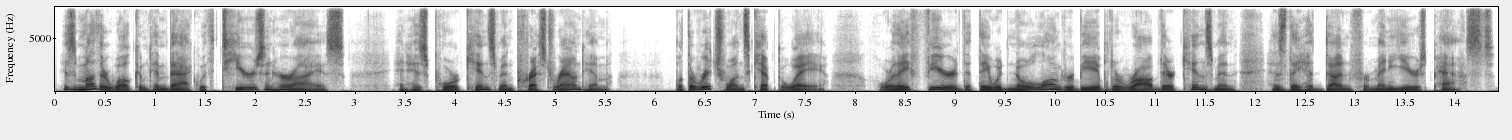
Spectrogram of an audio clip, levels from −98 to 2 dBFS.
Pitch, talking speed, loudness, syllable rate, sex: 125 Hz, 185 wpm, -19 LUFS, 4.6 syllables/s, male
